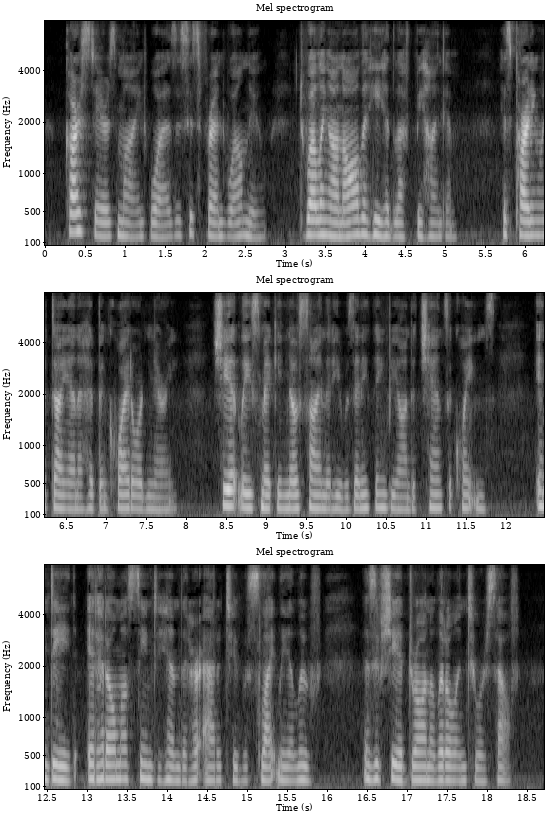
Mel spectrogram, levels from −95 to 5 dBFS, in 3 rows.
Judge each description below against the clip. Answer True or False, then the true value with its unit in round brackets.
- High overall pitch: False (180 Hz)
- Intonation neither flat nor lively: False (1.5 semitones)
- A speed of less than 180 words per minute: False (195 wpm)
